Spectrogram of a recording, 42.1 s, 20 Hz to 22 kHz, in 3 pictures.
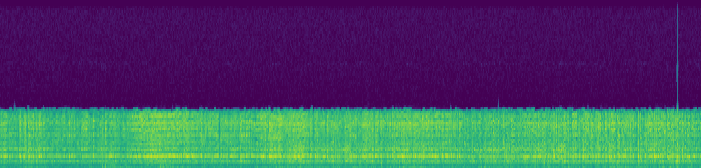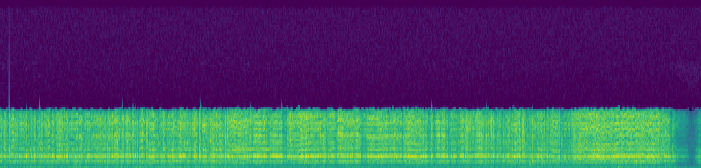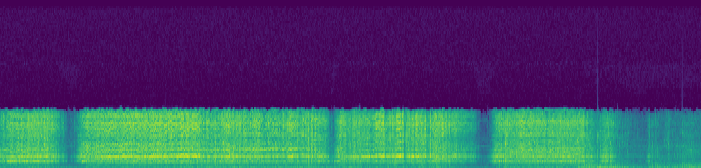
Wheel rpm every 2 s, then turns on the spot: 230, 230, 230, 230, 230, 220, 230, 230, 230, 230, 230, 230, 220, 160, 100, 180, 220, 170, 130, 140, 20.
none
